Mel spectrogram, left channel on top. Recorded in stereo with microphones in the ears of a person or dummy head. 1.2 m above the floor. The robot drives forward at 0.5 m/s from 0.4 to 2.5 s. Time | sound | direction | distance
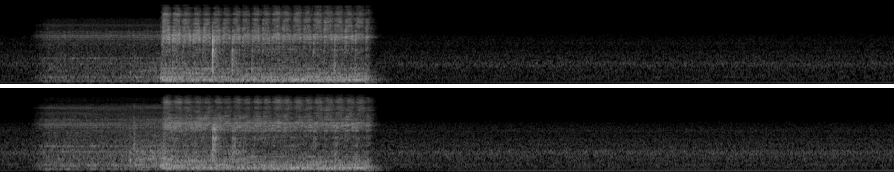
1.6 | writing | 60° left (ahead or behind) | 1.0 m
